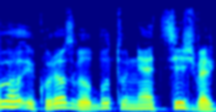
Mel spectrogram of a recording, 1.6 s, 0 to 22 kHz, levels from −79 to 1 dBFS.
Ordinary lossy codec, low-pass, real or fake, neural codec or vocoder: MP3, 64 kbps; 19.8 kHz; real; none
